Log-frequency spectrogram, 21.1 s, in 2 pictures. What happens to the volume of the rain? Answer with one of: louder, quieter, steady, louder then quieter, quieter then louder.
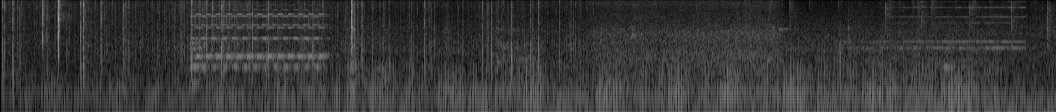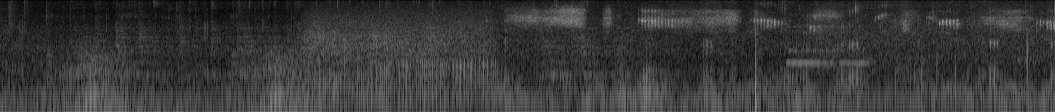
quieter.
